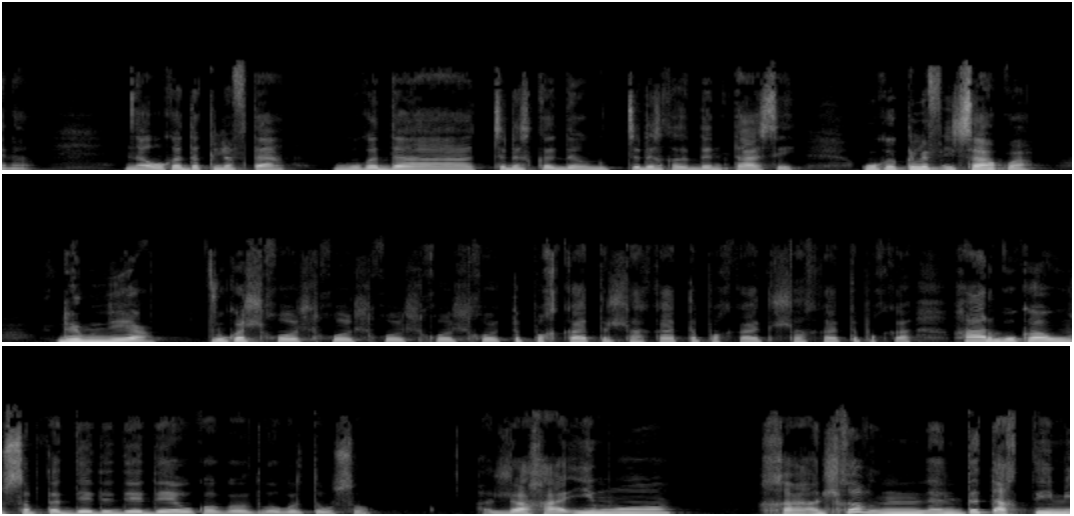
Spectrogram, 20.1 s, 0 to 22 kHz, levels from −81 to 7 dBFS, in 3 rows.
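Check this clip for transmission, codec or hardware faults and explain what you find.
One codec fault runs through the whole speech clip. It sounds dull and gurgling, with a granular roughness, and nothing at all above 14.4 kHz. This is likely MP2 compression at a low rate, about what 80 kbps gives: upper sub-bands are starved of bits and switched off, while the remaining bands are coarsely quantised.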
